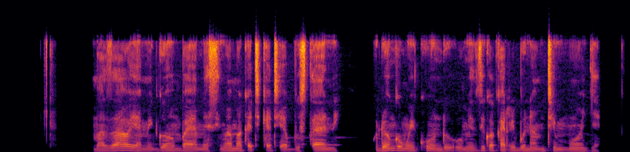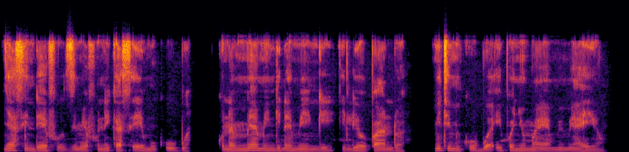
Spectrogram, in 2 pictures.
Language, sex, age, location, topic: Swahili, male, 18-24, Kisii, agriculture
